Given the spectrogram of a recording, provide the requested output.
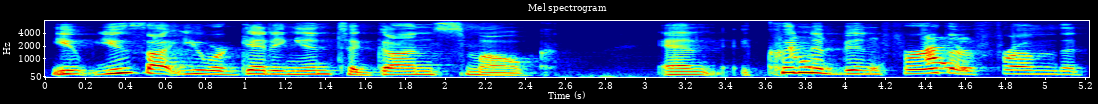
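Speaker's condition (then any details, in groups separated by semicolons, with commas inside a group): No condition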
